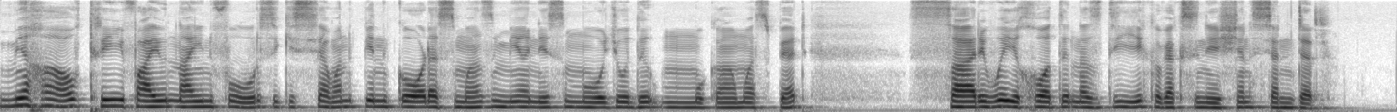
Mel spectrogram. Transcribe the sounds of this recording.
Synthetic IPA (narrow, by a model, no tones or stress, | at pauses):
mehaːwt̪ʰɾiːfaːjʋnaːinfʰoːɾsikiseʋɐnpinkoːɖɐsmɐnzmiɐnismoːd͡ʒud̪mʊkaːmɐspeʈ | saːɾiʋɐixoːt̪nɐzd̪iːkʋeksineːʃɐnseɳʈɐɾ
